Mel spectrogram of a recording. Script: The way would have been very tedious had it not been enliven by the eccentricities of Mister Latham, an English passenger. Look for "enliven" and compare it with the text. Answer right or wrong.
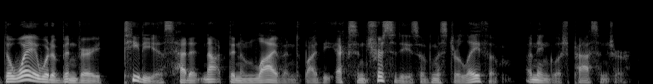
wrong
